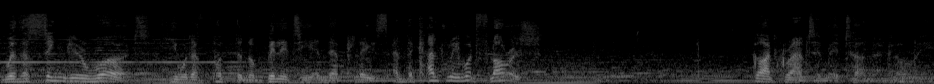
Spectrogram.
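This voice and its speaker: A man's voice: medium pitch, lively intonation, measured pace, gravelly, loud music behind the voice. An actor playing an imperious, embittered medieval king in a video game drama, speaking in a haughty, formal, commanding way. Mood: brooding, confiding.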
